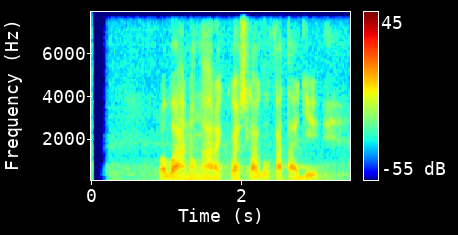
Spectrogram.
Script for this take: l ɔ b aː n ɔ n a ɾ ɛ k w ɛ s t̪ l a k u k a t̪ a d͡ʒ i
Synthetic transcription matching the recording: l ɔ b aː n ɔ ŋ a ɾ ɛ k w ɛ s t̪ l a ɡ u k a t̪ a d͡ʒ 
